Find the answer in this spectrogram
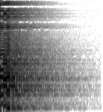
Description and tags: Reverb On Some Tones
